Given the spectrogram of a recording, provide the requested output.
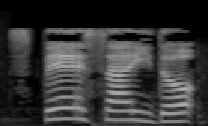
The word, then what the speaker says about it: Speyside: Speyside.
